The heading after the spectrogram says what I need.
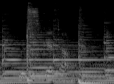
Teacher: it's bruschetta with a hard CS sound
